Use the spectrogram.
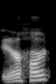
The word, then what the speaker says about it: Ehrhardt: It's a hyphenated. It's German. Hyphenated. Is it really German? Yes. Oh. Is that Earhart? Yes.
